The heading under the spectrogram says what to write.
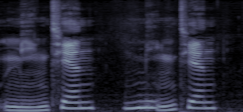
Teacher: second tone, first tone, meaning tomorrow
